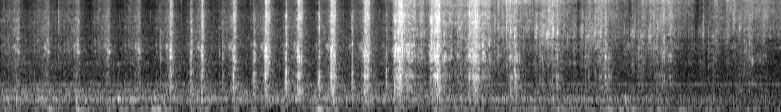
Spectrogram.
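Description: Hand-spun painting turntable whirring round with a steady low rumble, and a quick run of taps from gloved hands slapping its rim to spin it harder, dying away after about five seconds.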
